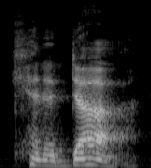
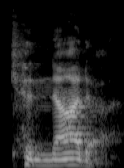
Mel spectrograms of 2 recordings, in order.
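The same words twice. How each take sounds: First: The stress is on the last syllable. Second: The stress is on the middle syllable. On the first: "if I put it at the end on the D A" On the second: "more of an emphasis or a strength on that middle syllable"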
